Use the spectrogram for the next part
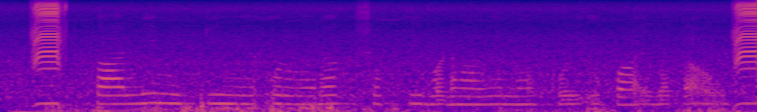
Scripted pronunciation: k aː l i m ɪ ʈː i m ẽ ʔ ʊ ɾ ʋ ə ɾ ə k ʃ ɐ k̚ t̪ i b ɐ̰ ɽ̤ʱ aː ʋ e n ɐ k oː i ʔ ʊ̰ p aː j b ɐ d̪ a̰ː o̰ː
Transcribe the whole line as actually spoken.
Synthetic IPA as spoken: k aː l i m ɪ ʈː i m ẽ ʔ ʊ ɾ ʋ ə ɾ ə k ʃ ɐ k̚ t̪ i b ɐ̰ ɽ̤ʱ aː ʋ e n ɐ k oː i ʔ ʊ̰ p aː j b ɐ t̪ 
